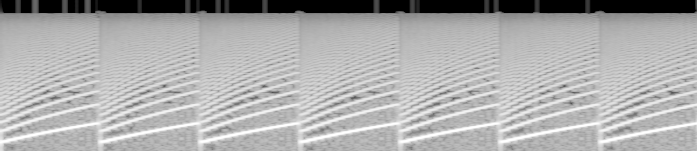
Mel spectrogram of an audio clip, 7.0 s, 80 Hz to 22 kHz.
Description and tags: Cyril Voignier 2013 Alarm
Sound generate with audacity.
- generate tone
- pitch +46
- Hight Pass Filter 1000Hz 6db
- repeat
- reverse the second part
alarm, shot, synthetic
